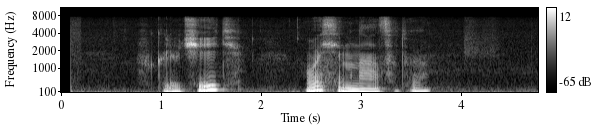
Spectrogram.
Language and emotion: Russian, sad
